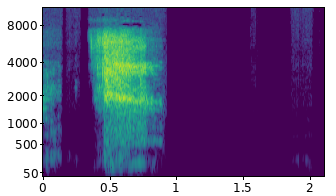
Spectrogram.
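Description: One short, high-pitched call of about half a second, a little after the man's voice stops, of the meow-like kind rather than a spoken word.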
